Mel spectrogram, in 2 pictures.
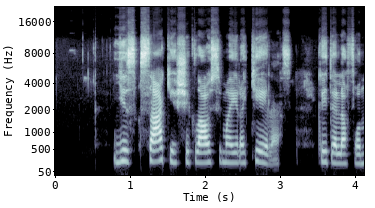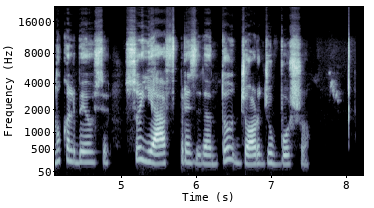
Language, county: Lithuanian, Marijampolė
